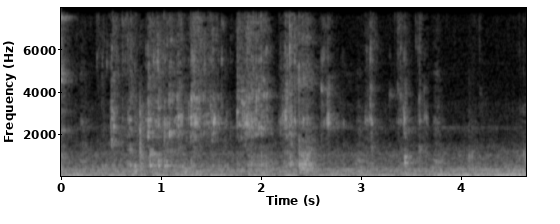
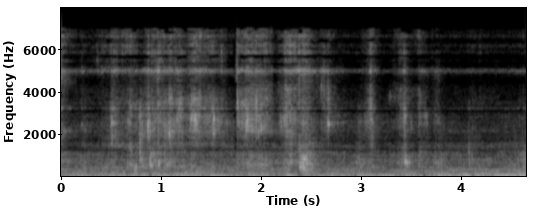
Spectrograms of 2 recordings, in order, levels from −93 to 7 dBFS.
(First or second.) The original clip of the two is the first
